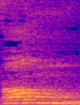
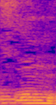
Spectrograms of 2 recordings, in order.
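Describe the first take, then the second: First: The vowel is an open 'a' sound. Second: The vowel is a rounded 'o' sound. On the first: The speaker calls it right. "আমার এর উচ্চারণ হয়ে যাবে সাম" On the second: The speaker calls it wrong. "এটা কিন্তু আমার সম হবে না"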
